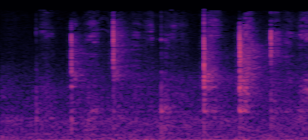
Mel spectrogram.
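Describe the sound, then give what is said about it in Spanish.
Handwriting during a university lecture: a series of short, scratchy, hissing strokes in an irregular rhythm, fairly faint, with no talking over them. “¿Por qué leo mientras escribo? Porque conozco el horror de mi letra, ¿sí?”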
